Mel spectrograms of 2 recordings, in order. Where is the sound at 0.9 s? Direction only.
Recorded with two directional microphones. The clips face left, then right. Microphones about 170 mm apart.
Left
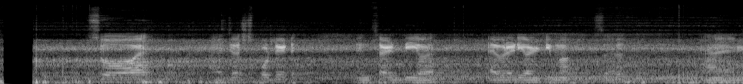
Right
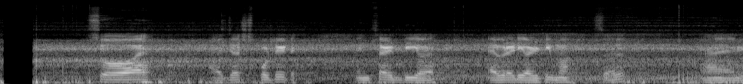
45° right (ahead or behind).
